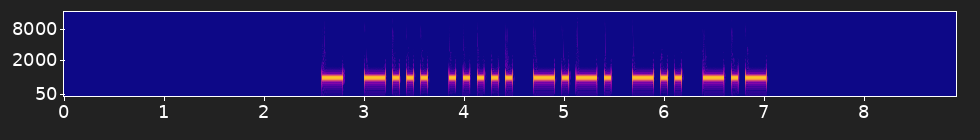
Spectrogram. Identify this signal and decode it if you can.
Morse code, heard as a keyed tone, about 17 wpm, 700 Hz. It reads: TB5CDK
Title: DXCC-100 Call Signs - 6 Characters - Repeated 2x - 17wpm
